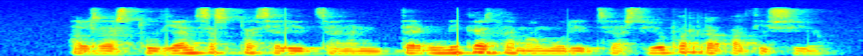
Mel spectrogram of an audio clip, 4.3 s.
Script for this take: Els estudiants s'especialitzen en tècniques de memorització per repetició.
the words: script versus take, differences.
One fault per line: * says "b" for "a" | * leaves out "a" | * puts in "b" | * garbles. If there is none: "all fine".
all fine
